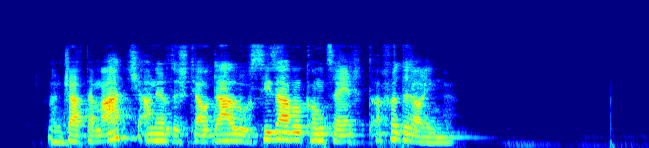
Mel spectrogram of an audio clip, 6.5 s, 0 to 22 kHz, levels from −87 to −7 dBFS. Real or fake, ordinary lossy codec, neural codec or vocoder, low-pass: fake; AAC, 48 kbps; codec, 16 kHz in and 24 kHz out, 1.1 kbps, FireRedTTS-2 codec; 7.2 kHz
